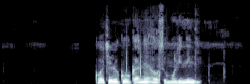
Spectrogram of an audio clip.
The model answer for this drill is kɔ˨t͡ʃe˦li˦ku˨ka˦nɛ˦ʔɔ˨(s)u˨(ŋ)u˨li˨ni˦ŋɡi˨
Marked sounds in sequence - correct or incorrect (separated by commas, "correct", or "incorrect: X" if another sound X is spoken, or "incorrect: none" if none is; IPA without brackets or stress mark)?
correct, incorrect: m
